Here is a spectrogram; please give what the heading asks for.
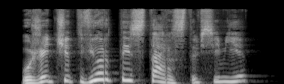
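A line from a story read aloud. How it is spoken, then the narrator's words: Exclaimed adoringly. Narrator (Russian): С обожанием воскликнула она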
